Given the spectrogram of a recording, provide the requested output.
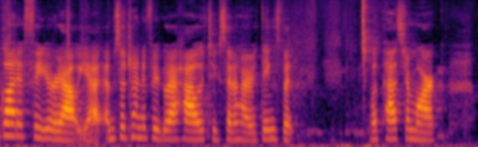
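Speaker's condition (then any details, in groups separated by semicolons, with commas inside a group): No condition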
